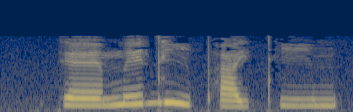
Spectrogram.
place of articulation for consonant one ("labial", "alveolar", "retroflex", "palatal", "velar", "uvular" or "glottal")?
velar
